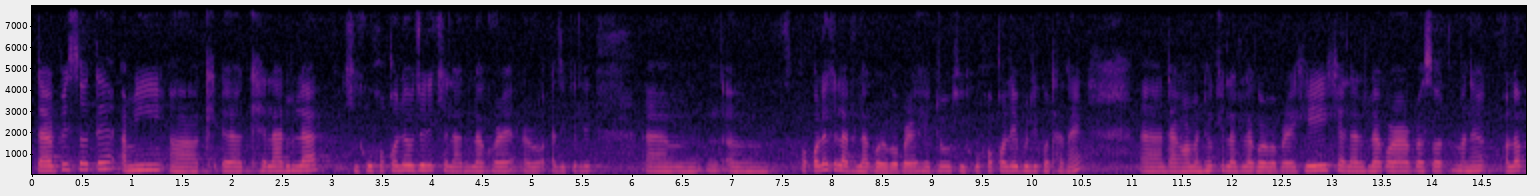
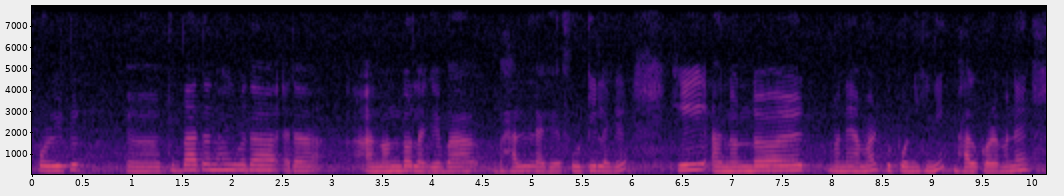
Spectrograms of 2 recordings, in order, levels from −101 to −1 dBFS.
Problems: background sounds at intervals, low volume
